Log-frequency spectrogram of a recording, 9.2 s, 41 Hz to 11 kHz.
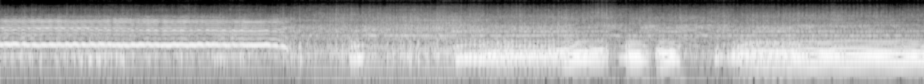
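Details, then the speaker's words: Kawasaki KX100 two-stroke with paddle tire, first ride in sand: note drops off and burbles at full throttle instead of climbing, blubbering and loading up; running rich at wide open throttle. "This bike is struggling. Let's turn around. This thing is running like poo-poo! Running like shit, bro."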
